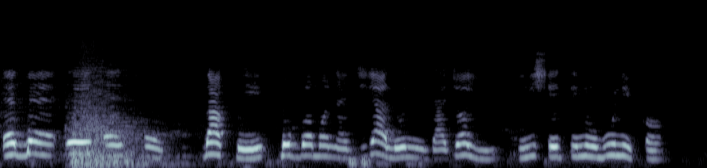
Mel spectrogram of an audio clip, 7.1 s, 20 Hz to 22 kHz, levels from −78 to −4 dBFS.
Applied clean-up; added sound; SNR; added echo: classical method log-MMSE.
